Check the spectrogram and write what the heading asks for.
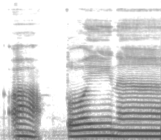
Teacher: نون کھڑا زبر نہ ہے تو اس کو تھوڑا سا کھینچیں گے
